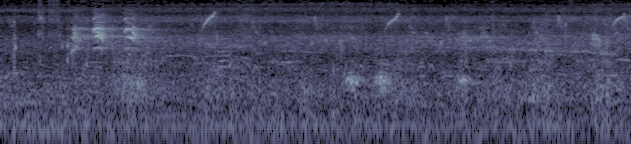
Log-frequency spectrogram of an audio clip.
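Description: Faint outdoor ambience with scattered bird chirps: a couple of louder chirps about a second in, then a few quick rising whistles spread through the rest.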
